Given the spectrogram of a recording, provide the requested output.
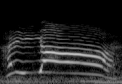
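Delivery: loud high yell; shout. Real, not acted. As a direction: yell it out as you throw. Throwing bread to the duck.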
